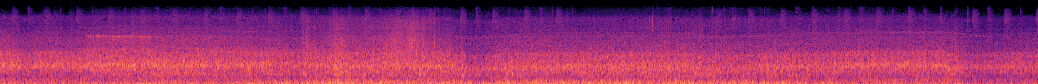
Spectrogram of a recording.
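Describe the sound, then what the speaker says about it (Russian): A truck engine in the SnowRunner video game drones steadily in the Taymyr quarry area, a loud, continuous low rumble that holds nearly constant for the whole stretch with no talk over it. "Движок, кстати, звучит тоже ужасно."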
